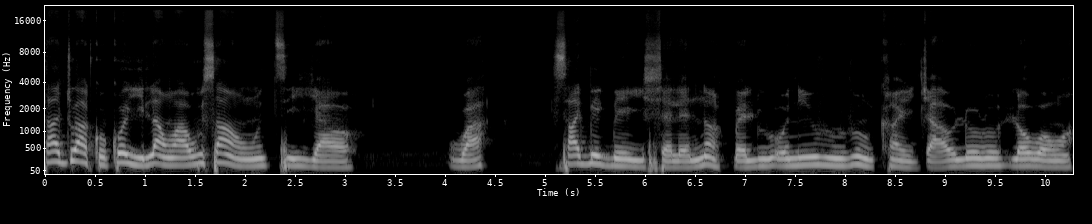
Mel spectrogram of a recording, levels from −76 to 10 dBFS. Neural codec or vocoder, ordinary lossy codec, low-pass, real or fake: autoencoder, 48 kHz, 128 numbers a frame, DAC-VAE, trained on Japanese speech; none; none; fake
